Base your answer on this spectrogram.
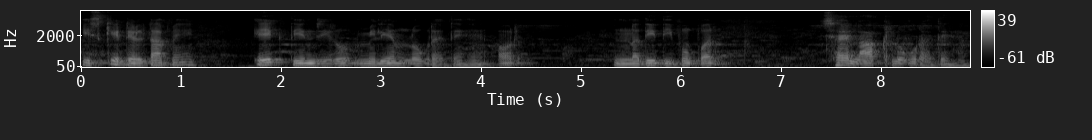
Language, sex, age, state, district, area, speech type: Hindi, male, 30-45, Uttar Pradesh, Mau, rural, read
